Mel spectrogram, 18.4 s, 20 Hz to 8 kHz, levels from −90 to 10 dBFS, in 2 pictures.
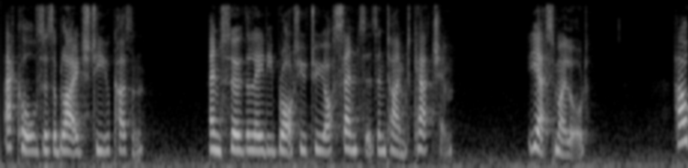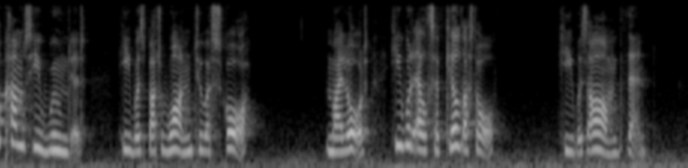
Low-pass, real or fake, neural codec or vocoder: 7.2 kHz; real; none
